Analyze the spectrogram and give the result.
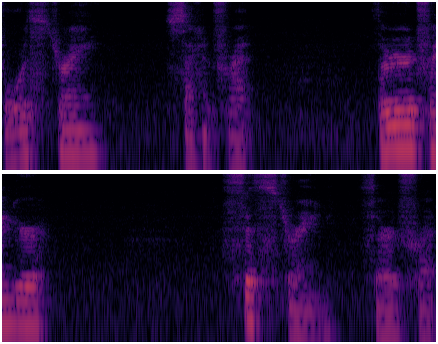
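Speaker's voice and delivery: really slow, soft, deliberate step-by-step delivery. Calling out guitar fingerings so the learner has a chance: really slow. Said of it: "I'm going really slow".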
